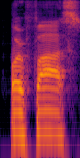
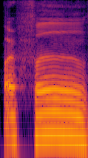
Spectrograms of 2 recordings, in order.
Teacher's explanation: O som sai das fossas nasais. Ele é um sinal de nasalação da vogal, tá bom?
